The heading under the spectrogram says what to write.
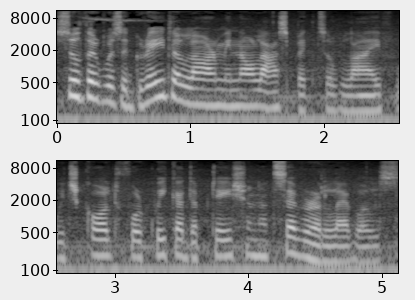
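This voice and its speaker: A woman with a Greek accent speaks at a fairly quick pace with hardly any pauses, her very deep, low voice full of vocal fry and very wide pitch swings. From Greece. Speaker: psychologist. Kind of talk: interview. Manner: formal.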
